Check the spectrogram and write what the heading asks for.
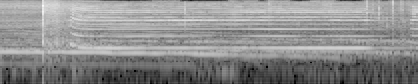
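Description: A sharp bang, then a hand-held air horn sounding one long, steady blast as the start signal of a race.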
